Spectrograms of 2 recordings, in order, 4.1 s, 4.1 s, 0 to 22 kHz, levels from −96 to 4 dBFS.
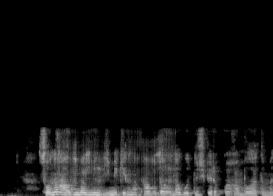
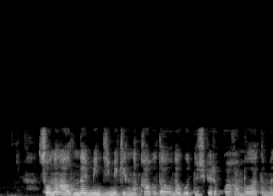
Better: second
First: noise reduction (neural mask model Resemble Enhance denoiser)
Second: none

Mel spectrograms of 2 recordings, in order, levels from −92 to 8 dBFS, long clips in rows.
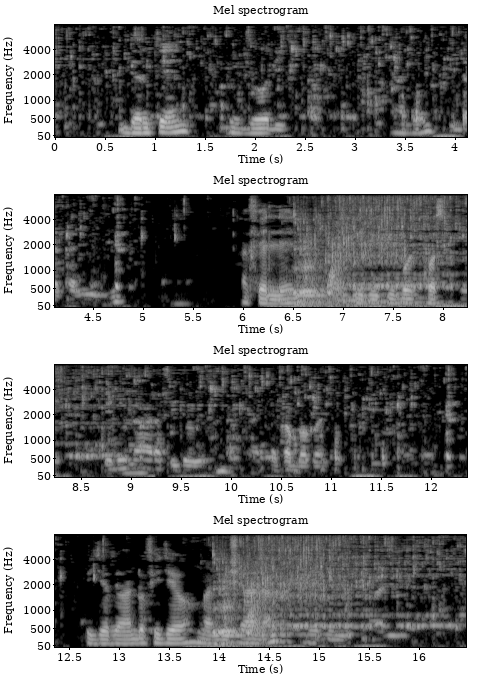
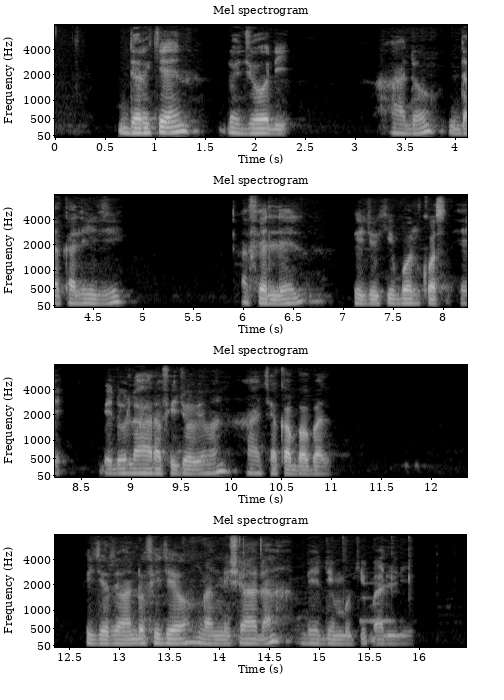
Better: second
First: noise reduction (classical method Wiener filter)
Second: none

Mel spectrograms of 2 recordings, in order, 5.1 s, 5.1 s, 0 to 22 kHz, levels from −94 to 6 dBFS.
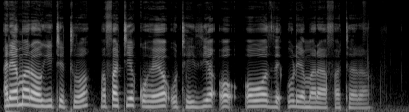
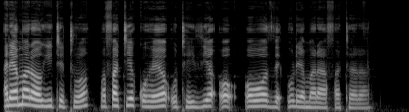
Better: first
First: none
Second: noise reduction (neural mask model DeepFilterNet 3)

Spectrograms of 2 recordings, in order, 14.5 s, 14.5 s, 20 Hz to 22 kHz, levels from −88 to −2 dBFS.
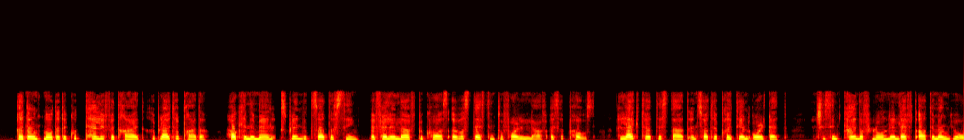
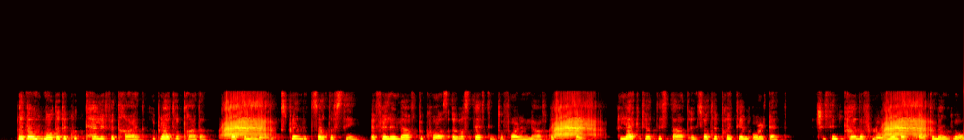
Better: first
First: none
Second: noise reduction (neural mask model DeepFilterNet 3)

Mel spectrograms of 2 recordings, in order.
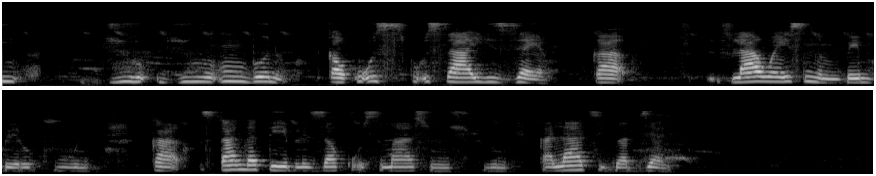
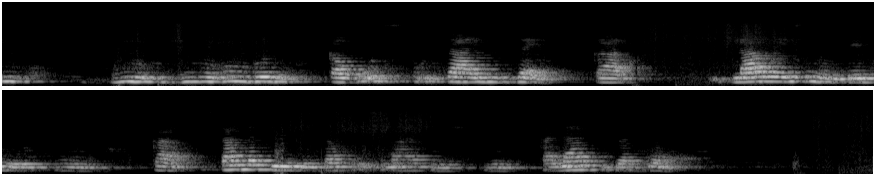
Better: first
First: none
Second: noise reduction (neural separator model SepFormer DNS4)

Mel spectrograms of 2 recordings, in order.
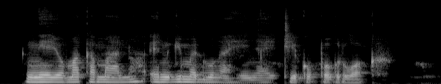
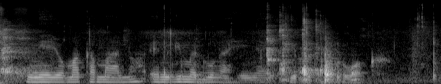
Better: first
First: none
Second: background sound (Chewing, mastication); 1 dB above the speech

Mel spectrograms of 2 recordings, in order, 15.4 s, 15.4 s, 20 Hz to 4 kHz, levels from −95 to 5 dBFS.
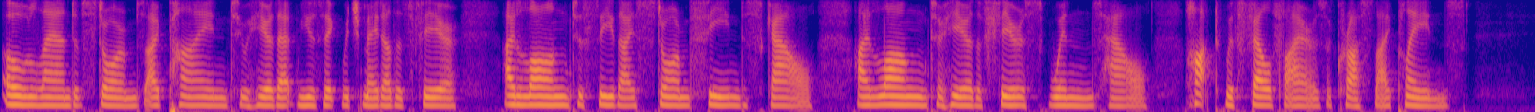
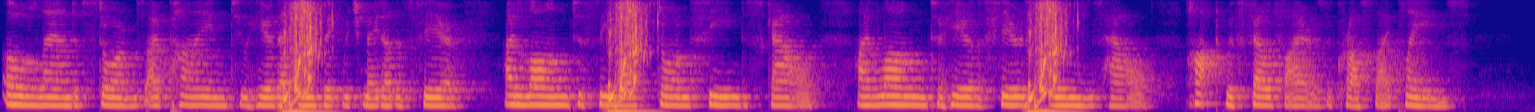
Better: first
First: none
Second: background sound (Gurgling); 1 dB above the speech // room echo; dies away in 0.7 s

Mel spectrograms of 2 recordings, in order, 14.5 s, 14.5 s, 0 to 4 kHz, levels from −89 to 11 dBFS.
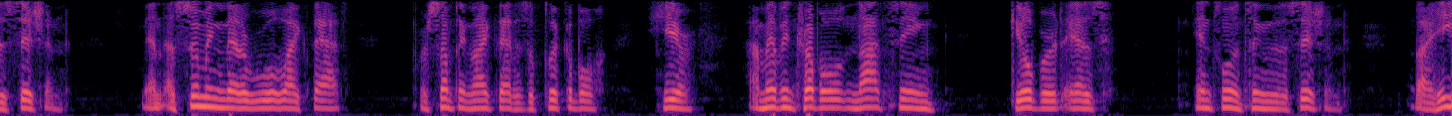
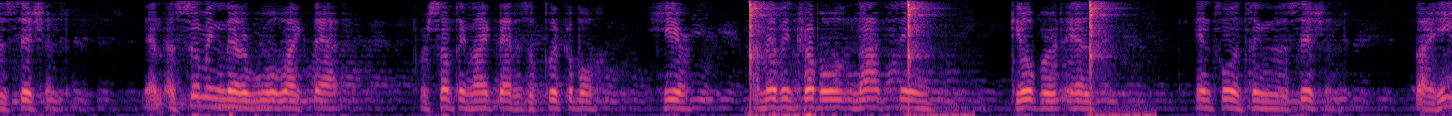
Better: first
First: none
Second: background sound (Cutlery, silverware); 2 dB above the speech // room echo; dies away in 2.6 s

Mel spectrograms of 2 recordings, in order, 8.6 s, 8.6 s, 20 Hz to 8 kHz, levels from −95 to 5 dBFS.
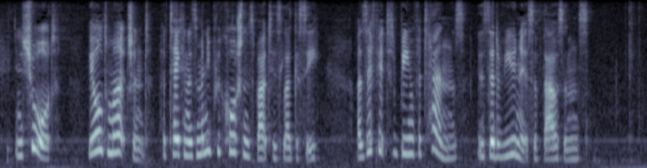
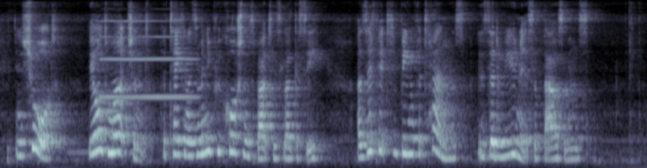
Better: first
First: none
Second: background sound (Wind instrument, woodwind instrument); 13 dB below the speech // room echo; dies away in 0.7 s

